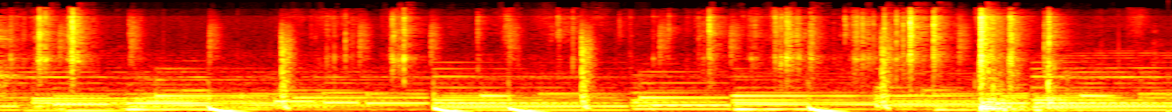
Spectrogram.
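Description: A Pyraminx puzzle being turned quickly during a speed solve, with rapid plastic clicks and clacks in irregular bursts, close and fairly quiet with no talking.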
